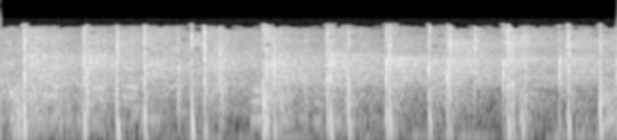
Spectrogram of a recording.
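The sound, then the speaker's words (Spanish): Scattered applause from a small audience at a live comics talk: sparse, irregular hand claps that come sharp and fairly loud, with no steady roar. “¡Un fuerte aplauso para el señor!”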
